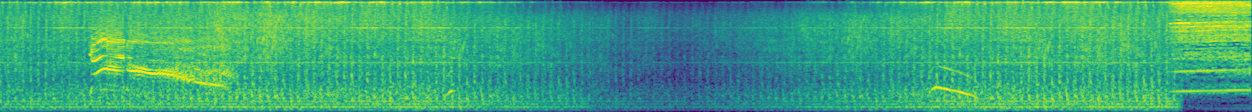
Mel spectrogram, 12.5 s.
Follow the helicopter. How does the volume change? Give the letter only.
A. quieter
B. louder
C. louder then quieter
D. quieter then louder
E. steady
D.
